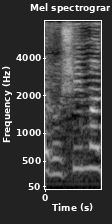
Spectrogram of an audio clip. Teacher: રૂ લખાય છે જે મૂળ સંસ્કૃત પરંપરામાં અલગથી સ્વર હતો પણ ગુજરાતી પરંપરામાં આપણે ર વત્તા ઉનો જ ઉચ્ચાર કરીએ છીએ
